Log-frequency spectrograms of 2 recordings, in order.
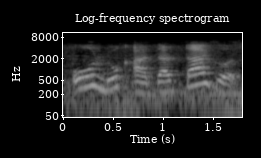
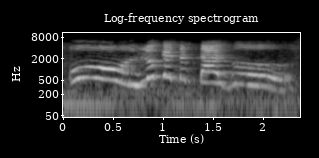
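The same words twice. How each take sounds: First: Said in the usual way. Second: Much higher and louder, thrilled cry; excited exclamation. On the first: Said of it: "you don't have to read". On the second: Shown as a demonstration. Teacher modelling an exclamation for the class, excited. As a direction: gasp it out as if you just spotted it. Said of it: "Same expressions".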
